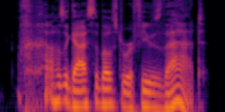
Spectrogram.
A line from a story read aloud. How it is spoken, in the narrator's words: I chuckled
